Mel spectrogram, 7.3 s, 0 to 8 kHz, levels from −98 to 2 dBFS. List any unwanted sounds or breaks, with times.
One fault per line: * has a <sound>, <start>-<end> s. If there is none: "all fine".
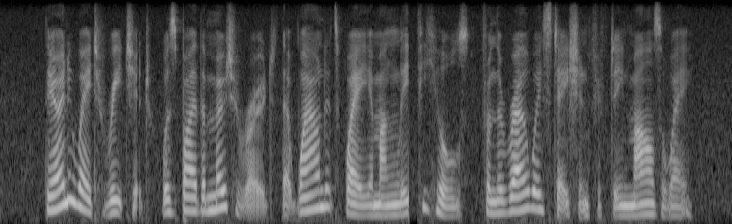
* has a dropout, 4.1-4.2 s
